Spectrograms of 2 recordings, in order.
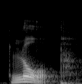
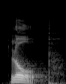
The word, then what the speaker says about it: Lob: Other examples are Lob. Lob. Do you hear the P sound at the end? Lob.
